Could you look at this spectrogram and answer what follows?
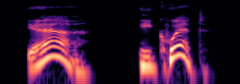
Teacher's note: confirms it with a falling voice.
